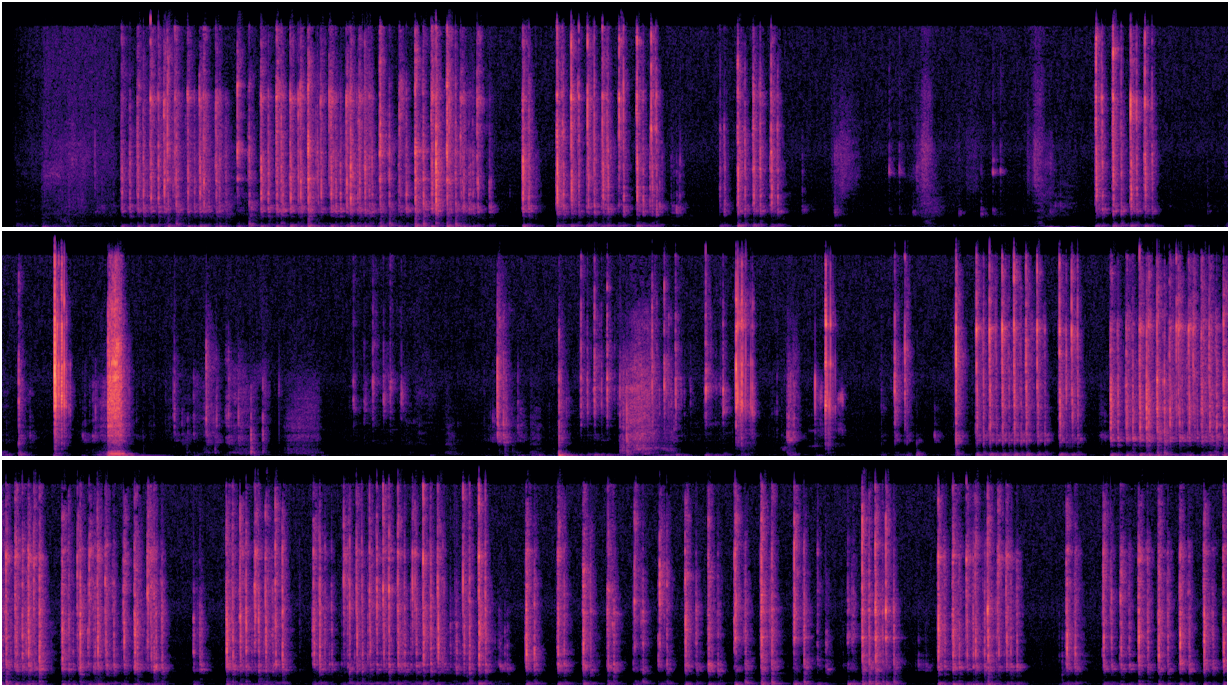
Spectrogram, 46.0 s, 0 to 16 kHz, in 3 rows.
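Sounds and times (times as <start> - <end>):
mechanical keyboard typing: 1.5 - 9.8, 13.7 - 14.5, 19.7 - 20.4, 22.5 - 45.9.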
